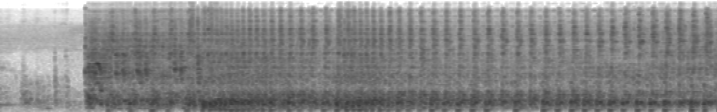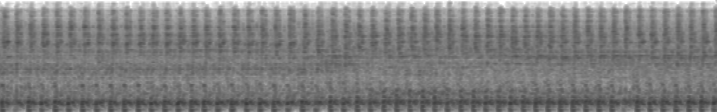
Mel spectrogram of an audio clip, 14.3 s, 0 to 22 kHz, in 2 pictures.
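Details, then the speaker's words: 1987 Honda TRX250 Fourtrax ATV, long stored, after the high idle was turned down: settles to a fast idle with a busy metallic clatter on every beat. Owner may pull the valve cover to check. Metallic top-end rattle. "Why does it sound so metallic? Like a lot of metallic-y stuff happening over here. Doesn't sound the healthiest, if I had to be honest."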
